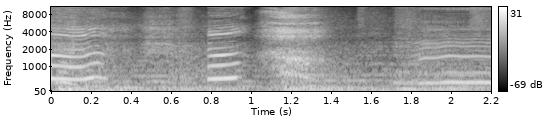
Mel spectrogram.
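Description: Young women's voices gasping in alarm, several short startled gasps in the first second or so, over background music.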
